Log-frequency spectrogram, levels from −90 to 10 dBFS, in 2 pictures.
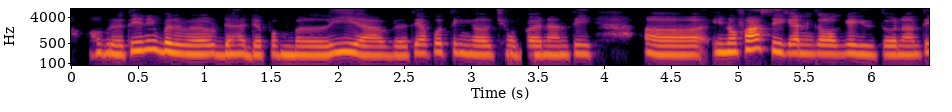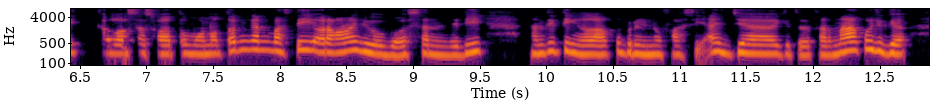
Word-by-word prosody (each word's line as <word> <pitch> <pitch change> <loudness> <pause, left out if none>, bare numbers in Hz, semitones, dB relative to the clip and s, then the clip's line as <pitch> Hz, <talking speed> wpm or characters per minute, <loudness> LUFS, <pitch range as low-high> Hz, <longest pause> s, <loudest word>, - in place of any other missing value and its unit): oh, 235 - -6
berarti 225 +5 +1
ini 305 - +2
bener-bener 215 -5 +4
udah 210 +1 -1
ada 200 0 -2
pembeli 200 +4 0
ya, 195 -1 -1
berarti 190 +3 -5
aku 245 +3 -2
tinggal 215 -4 -2
coba 200 -1 -4
nanti, 200 +2 -4 0.4
eee, 200 -2 +2 0.2
inovasi 260 +1 +6
kan 220 -1 +1
kalau 210 -1 +1
kayak 210 -2 -1
gitu 200 +1 -3
nanti 200 +4 -4 0.2
kalau 220 -1 -1
sesuatu 215 -1 -4
monoton 215 +7 -2
kan 295 -1 0
pasti 285 +3 0
orang-orang 250 +2 +3
juga 220 -3 +2
bosen 195 +1 -3
jadi 230 +6 -1 0.3
nanti 220 +3 -3
tinggal 230 -6 0
aku 245 - -5
berinovasi 205 -3 -4
aja 220 -3 +1
gitu 205 -1 -9
karena 220 +8 +4
aku 305 +1 +2
juga 220 -3 +1
215 Hz, 175 wpm, -24 LUFS, 200-240 Hz, 0.4 s, inovasi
